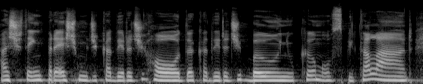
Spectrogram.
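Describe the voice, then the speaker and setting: A woman speaks in a somewhat breathy voice. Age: 40s. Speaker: social worker. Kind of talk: interview.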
